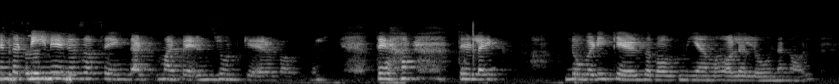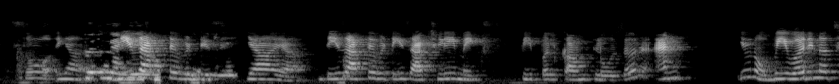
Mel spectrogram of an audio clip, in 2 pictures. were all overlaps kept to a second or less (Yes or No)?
No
